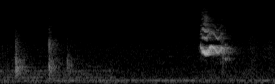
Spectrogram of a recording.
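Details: Pet cockatiels from one family, indoors, playing with a new toy: a few soft taps and clicks, then a single loud, sharp, harsh chirp that quickly fades, with a low steady room hum beneath.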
